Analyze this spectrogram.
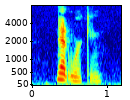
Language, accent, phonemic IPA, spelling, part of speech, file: English, US, /ˈnɛtˌwɜː(r)kɪŋ/, networking, verb / noun, En-us-networking.ogg
- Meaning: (verb) present participle and gerund of network; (noun) 1. The use of computer networks 2. The process of meeting new people in a business or social context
